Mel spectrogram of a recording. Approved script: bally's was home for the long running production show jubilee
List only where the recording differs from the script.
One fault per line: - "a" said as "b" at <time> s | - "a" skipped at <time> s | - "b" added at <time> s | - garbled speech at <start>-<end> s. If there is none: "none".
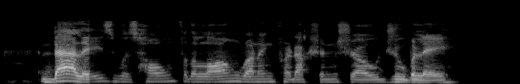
none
